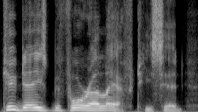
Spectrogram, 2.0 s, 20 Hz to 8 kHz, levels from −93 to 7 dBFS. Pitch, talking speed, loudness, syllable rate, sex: 150 Hz, 210 wpm, -15 LUFS, 5.0 syllables/s, male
